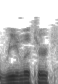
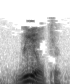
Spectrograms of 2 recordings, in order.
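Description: First: It is said as re-la-tor, three syllables. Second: It is said as real-tor, two syllables. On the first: The speaker calls it wrong. "That would be R-E-L-A-T-O-R" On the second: The speaker calls it right. "Real estate. Realty"

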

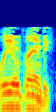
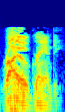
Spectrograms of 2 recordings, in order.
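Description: First: Rio Grande is said with its usual pronunciation. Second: Rio Grande is said with the Ohio pronunciation.

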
